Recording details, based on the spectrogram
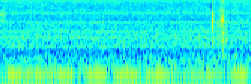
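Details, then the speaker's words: Hard drive after its center hub was loosened and the platter barely rotated, heads untouched: low steady motor hum, then a sharp double click from the heads as the drive can't read with misaligned platters. "then it gets to where it just won't function the way it needs to actually hear it clicking so nothing was done to affect the heads"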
